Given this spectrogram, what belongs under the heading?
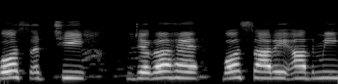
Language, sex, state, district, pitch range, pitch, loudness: Hindi, female, Bihar, Saran, 285-305 Hz, 295 Hz, -16 LUFS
